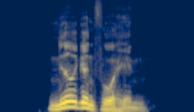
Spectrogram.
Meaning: nowhere (to no place)
- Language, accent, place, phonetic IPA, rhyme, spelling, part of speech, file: German, Germany, Berlin, [ˈnɪʁɡn̩tvoˈhɪn], -ɪn, nirgendwohin, adverb, De-nirgendwohin.ogg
